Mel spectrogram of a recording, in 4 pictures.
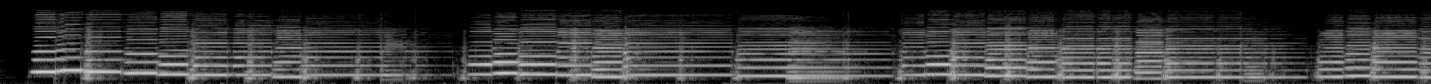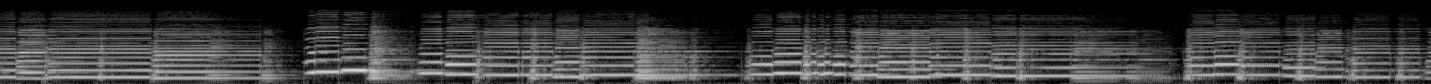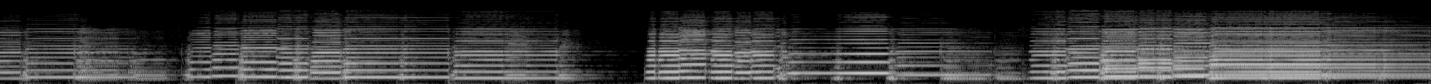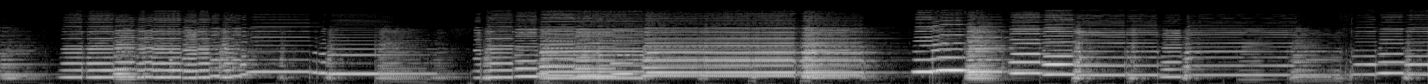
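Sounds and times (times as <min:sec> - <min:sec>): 
tango music: 0:00.0 - 0:57.2.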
